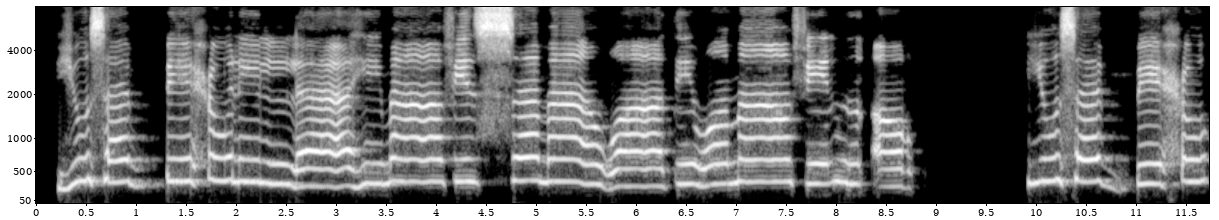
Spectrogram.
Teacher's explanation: یسبح، ہا کی آواز حلق سے آئے گی،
